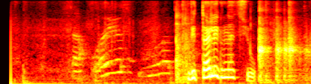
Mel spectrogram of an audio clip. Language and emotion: Russian, neutral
